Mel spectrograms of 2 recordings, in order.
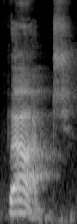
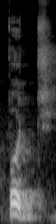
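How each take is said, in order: First: The vowel is a full 'o' sound. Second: The vowel is a short 'u' sound. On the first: The speaker calls it wrong. "ये इसकी आवाज होगी पॉट" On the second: The speaker calls it right. "ऊ है छोटा, पुट"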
